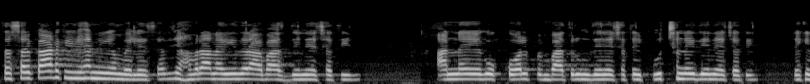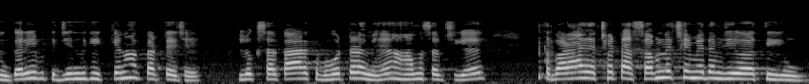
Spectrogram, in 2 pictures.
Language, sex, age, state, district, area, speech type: Maithili, female, 60+, Bihar, Begusarai, rural, spontaneous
